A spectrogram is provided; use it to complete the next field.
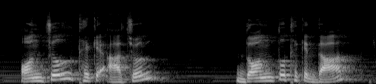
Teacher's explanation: ধ্বনি পরিবর্তনের এই দৃষ্টান্তগুলিতে নাসিক্য ব্যঞ্জন স্বয়ং লুপ্ত হয়েছে এবং তার পূর্ববর্তী স্বরধ্বনিটি দীর্ঘ ও সানুনাসিক হয়েছে। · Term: নাসিক্যী ভবন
